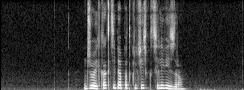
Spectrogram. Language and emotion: Russian, neutral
